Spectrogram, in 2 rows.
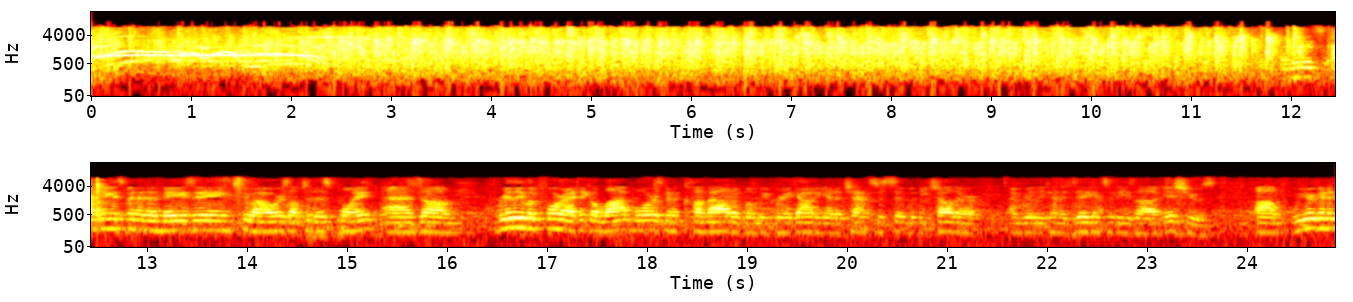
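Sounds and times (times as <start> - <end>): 
audience applause: 0.0 - 12.5
speech: 13.9 - 24.8.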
